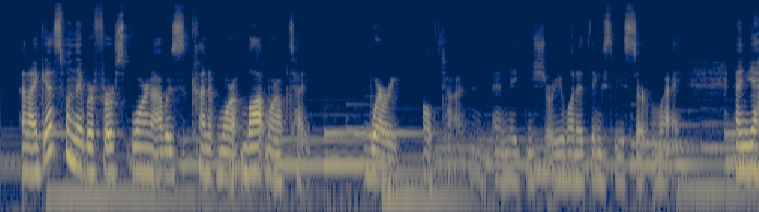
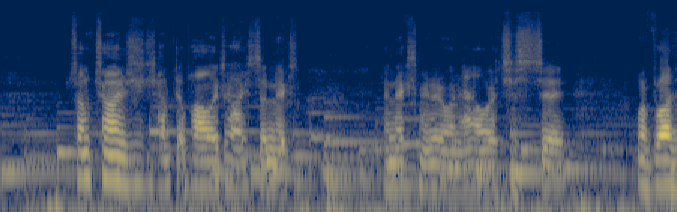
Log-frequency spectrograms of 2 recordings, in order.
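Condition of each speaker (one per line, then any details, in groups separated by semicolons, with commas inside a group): No condition
Cerebral palsy; from birth, motor impairment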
